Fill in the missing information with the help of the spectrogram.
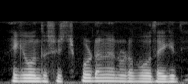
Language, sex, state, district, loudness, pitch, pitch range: Kannada, male, Karnataka, Koppal, -15 LUFS, 140 Hz, 135-150 Hz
